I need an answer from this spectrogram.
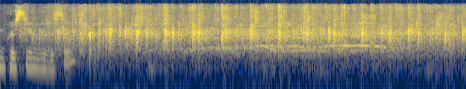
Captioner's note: audience applauds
